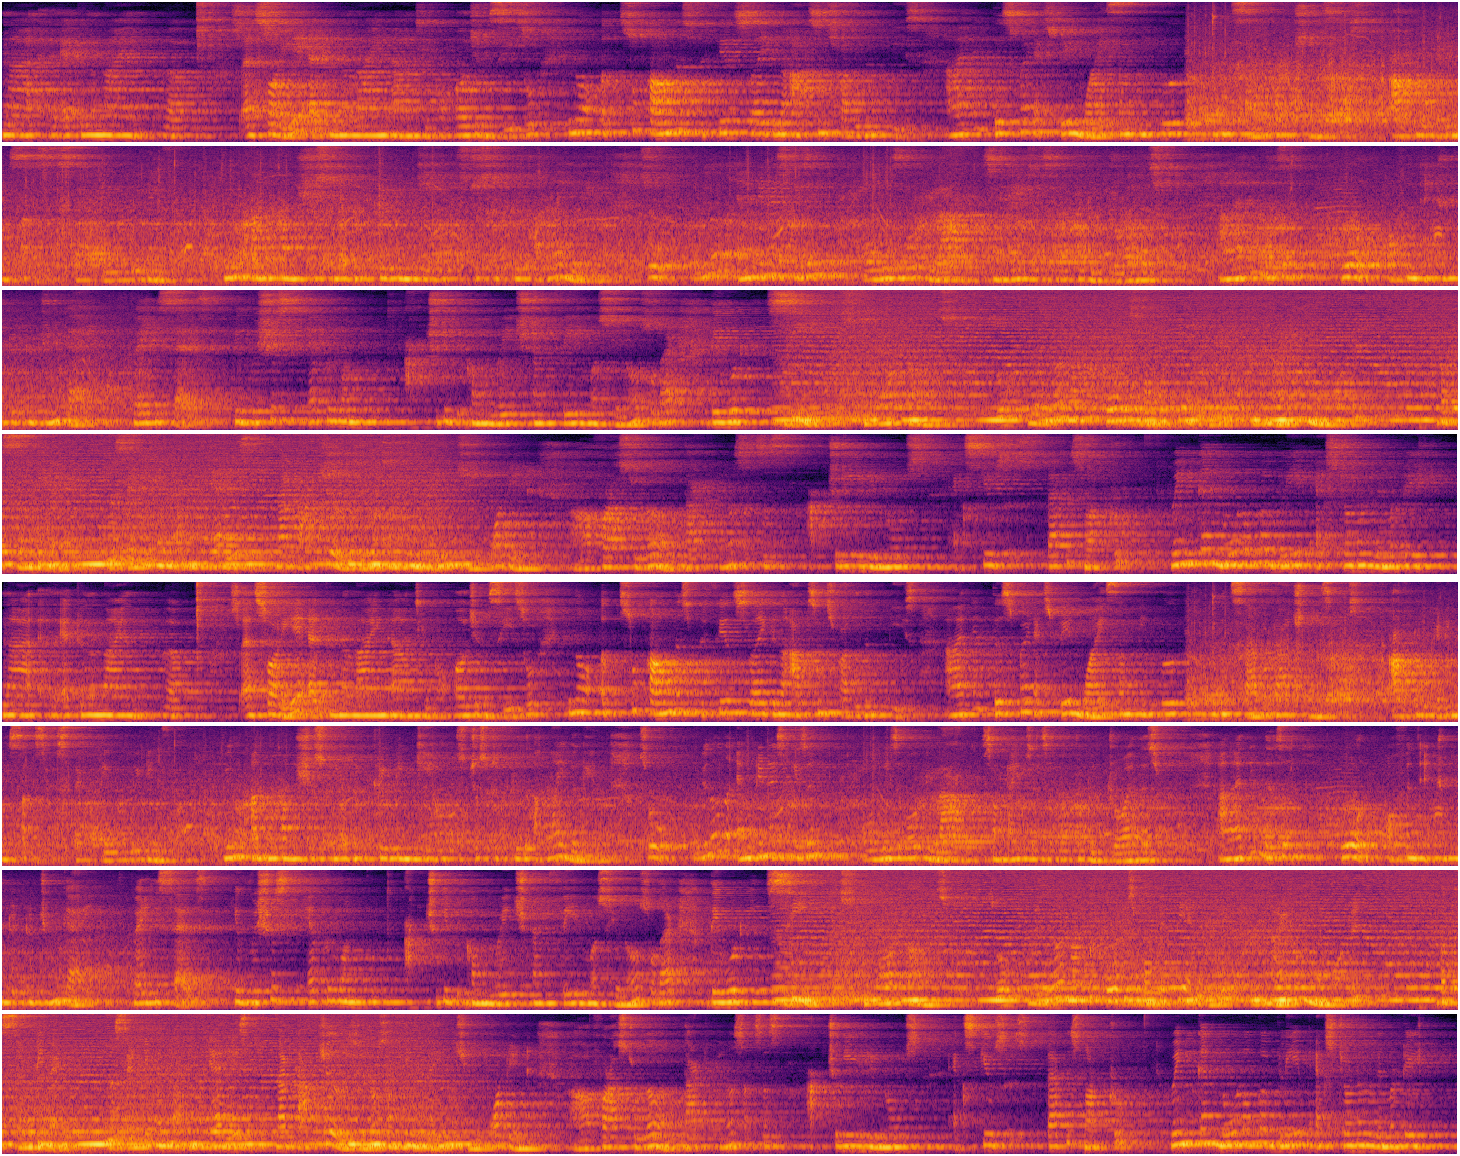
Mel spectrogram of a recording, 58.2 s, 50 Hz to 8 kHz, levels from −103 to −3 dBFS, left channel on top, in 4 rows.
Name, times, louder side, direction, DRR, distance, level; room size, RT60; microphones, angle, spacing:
voice 1, 0.0-13.6 13.9-16.4 16.8-22.9 23.1-30.2 30.4-31.2 31.4-38.7 39.0-42.8 43.5-51.5 51.7-52.9 53.2-55.0 55.4-57.9, right 1 dB, 85° right, 0 dB, 1.4 m, -25 dB
sound 1, 11.8-30.6, left 2 dB, 10° left, 0.4 m, -33 dB
sound 2, 36.8-48.6, right 1 dB, 60° right, 4.8 m, -23 dB
28.0 x 9.4 x 5.0 m, 2.5 s
head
